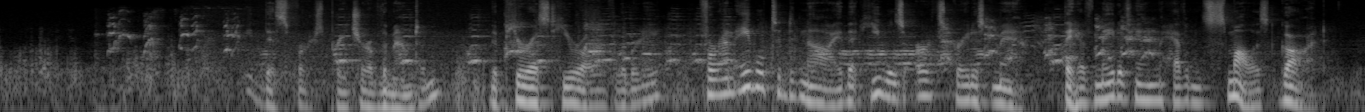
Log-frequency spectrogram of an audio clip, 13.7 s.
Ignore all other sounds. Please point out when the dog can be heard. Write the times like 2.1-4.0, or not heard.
0.9-2.5, 5.0-6.2, 9.3-11.9.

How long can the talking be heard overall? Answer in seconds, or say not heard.
11 s.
